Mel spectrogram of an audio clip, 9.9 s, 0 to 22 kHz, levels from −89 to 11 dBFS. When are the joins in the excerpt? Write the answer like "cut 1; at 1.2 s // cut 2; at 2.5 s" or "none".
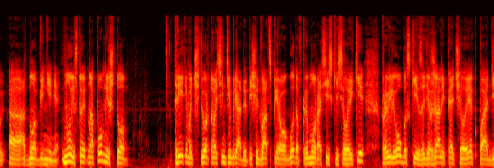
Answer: none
